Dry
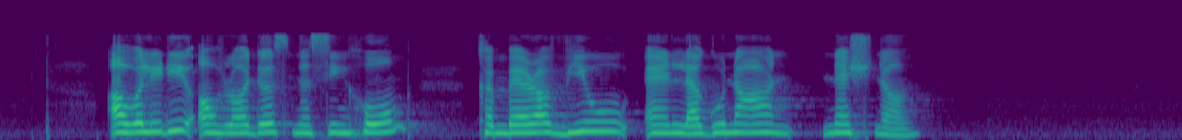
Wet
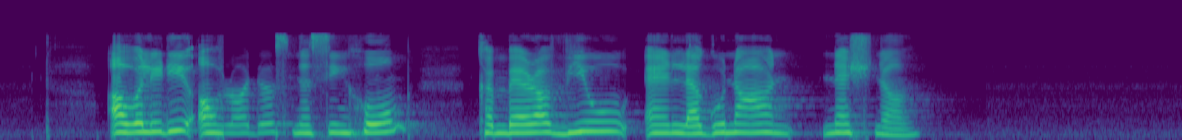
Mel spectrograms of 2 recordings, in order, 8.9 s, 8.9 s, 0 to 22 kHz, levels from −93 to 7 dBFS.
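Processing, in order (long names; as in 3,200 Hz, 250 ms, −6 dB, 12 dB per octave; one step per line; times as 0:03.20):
0:01.67–0:02.07: transistor ladder low-pass 1,600 Hz, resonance 65%
level +7 dB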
